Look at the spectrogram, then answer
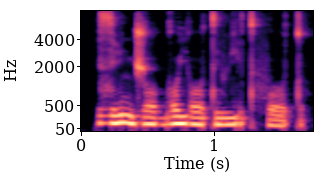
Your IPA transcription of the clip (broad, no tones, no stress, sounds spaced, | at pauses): z i n d͡ʒ oː ɡ o j oː t i v j i t f o t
